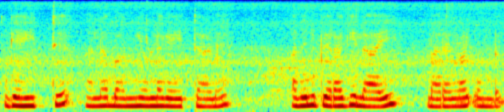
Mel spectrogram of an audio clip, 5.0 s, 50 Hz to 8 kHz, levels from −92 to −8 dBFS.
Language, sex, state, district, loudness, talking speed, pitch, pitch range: Malayalam, female, Kerala, Kozhikode, -15 LUFS, 105 wpm, 215 Hz, 210-225 Hz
